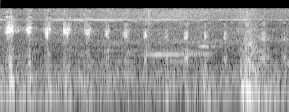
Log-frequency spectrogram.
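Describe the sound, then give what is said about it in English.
A steam train chugs laboriously up a grade, its quick, steady chuffs repeating over a constant hiss of steam and rumbling machinery, with a heavier thump near the end. “Listen to that old train dragging up that grade.”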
